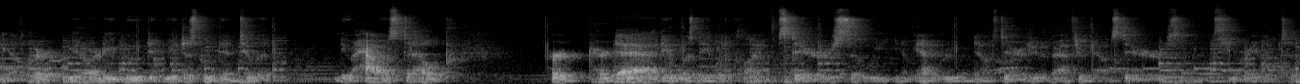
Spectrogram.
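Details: Adult man speaking; ordinary speech.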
